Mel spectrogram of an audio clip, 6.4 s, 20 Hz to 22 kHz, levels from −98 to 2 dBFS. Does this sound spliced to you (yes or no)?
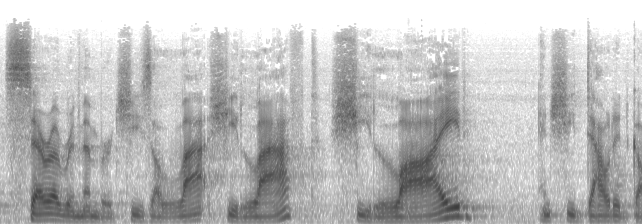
yes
